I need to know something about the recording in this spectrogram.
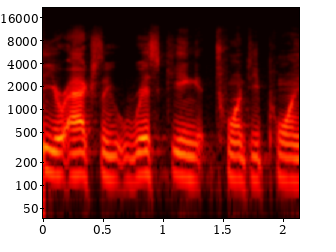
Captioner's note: none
